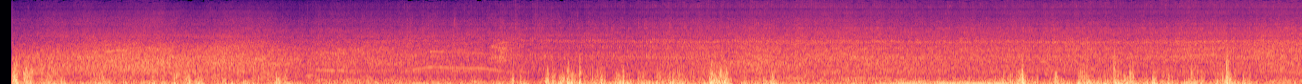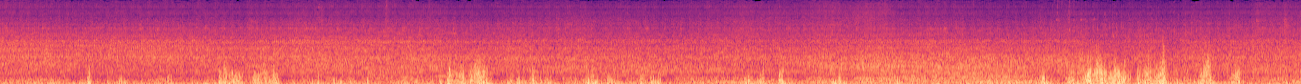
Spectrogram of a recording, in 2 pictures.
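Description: Road traffic and a pickup truck's engine running close by, with irregular low rumbles and a steadier low hum for a couple of seconds near the middle.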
